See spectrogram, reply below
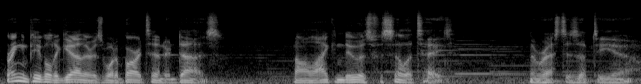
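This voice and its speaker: An actor playing a calm, shrewd, discreet bartender in a video game, speaking in a measured, dry manner. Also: male voice, low-pitched, over music, close to an everyday voice. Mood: calm, helpful. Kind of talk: dramatic game cutscene acting.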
